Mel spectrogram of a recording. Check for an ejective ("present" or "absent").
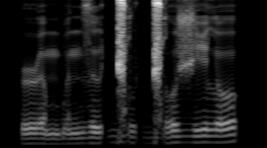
absent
